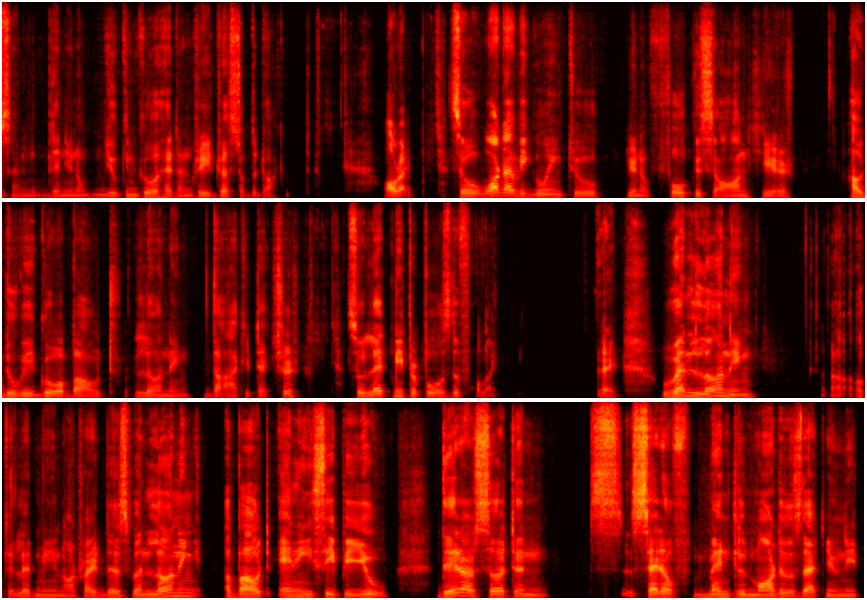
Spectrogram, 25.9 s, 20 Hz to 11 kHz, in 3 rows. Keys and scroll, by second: 3.3 BackSpace, 4.2 ctrl+alt+super+p, 10.1 w, 11.3 ctrl+alt+super+p, 12.0 w.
